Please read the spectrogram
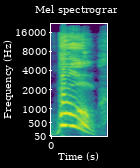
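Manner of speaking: loud high mock gunshot; gunshot boom. Man miming the gun going off, loud boom. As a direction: shoot the sound out.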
